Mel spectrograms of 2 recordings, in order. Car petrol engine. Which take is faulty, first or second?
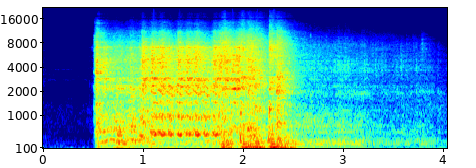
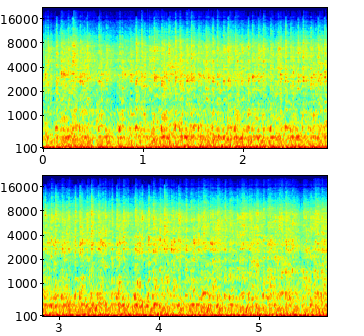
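first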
